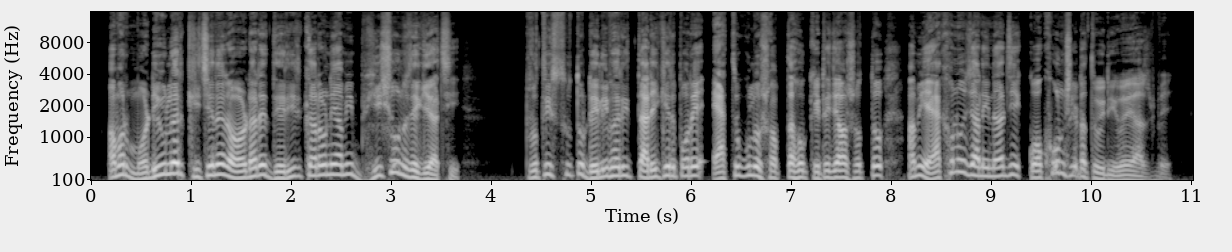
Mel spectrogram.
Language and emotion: Bengali, angry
